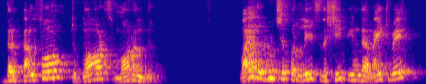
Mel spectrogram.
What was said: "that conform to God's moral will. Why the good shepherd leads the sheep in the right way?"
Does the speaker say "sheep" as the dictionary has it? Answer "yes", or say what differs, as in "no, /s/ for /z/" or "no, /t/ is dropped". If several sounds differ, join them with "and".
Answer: yes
